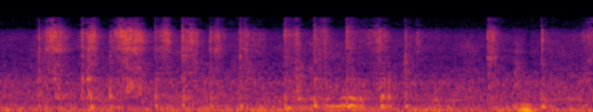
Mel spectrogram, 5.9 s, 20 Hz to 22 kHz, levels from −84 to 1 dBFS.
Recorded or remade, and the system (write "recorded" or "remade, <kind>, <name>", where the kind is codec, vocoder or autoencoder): recorded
